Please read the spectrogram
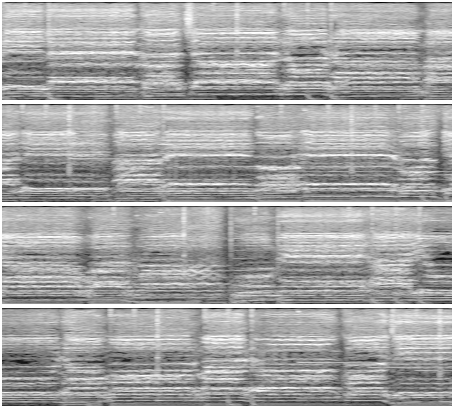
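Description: A church choir of women and children singing a gospel song in Dholuo, many voices together over a steady low accompaniment.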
